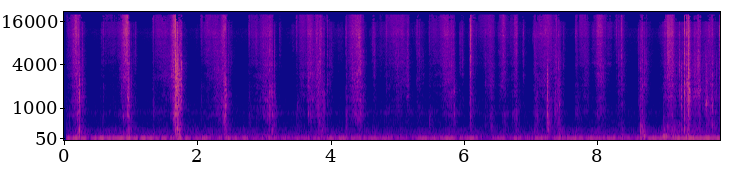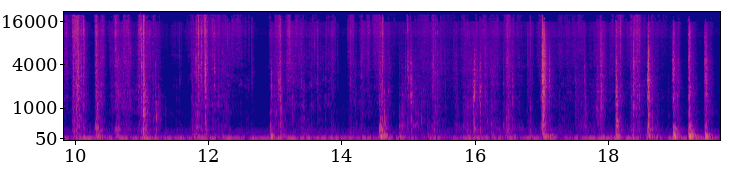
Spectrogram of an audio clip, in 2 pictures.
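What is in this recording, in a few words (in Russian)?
когда отсчитывают по одной купюре и кладут на стол; Звук купюр, долларов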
